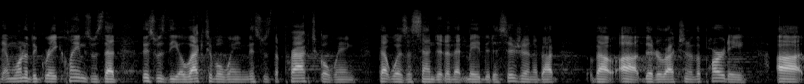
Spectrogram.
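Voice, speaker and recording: A man hosting a live political comedy talk show, speaking emphatically with halting, restarted phrases. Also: medium pitch. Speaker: host. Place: indoor stage before a live audience. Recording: echoey hall, live stage.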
